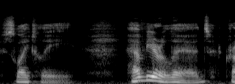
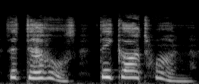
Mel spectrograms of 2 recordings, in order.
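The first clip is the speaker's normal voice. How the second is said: high, horrified outcry; 13 semitones higher than usual. A narrator's reading. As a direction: cry out in shock at the killing. Pat horrified at the killing.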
